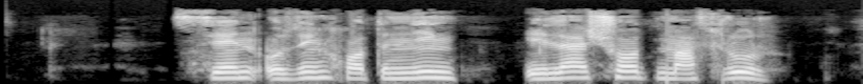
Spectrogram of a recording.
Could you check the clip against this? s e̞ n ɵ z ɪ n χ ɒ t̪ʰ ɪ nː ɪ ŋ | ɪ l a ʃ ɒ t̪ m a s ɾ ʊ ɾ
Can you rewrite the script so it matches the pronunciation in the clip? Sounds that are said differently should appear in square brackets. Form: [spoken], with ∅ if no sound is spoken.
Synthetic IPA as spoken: s e̞ n ɵ z ɪ [ŋ] χ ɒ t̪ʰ ɪ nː ɪ ŋ | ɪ l a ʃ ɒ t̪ m a s ɾ ʊ ɾ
